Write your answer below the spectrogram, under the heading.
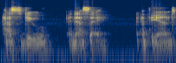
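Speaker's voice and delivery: plain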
